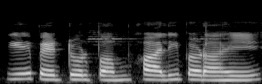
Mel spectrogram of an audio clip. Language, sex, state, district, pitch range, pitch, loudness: Hindi, female, Madhya Pradesh, Bhopal, 205-230 Hz, 215 Hz, -15 LUFS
